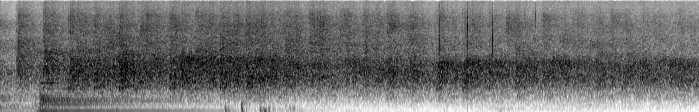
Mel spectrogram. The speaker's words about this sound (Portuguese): Se você crê, aplauda ao Senhor, amém?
